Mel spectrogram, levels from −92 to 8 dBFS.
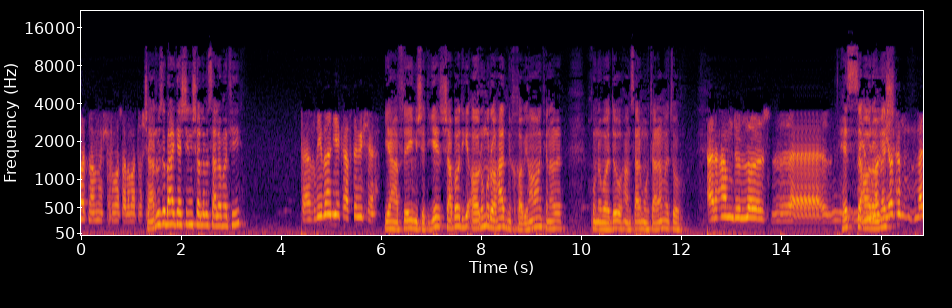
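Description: Repeated frames occur four times, each a short block of the compressed stream replayed verbatim so the decoder sounds the same slice of audio again. At 0.54–0.62 s and 8.66–8.74 s a 26 ms block plays three extra times, adding 78 ms each. At 5.71–5.74 s it repeats once. At 14.30–14.77 s a 78 ms block loops six more times, adding 0.47 s. Each is heard as a stutter.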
